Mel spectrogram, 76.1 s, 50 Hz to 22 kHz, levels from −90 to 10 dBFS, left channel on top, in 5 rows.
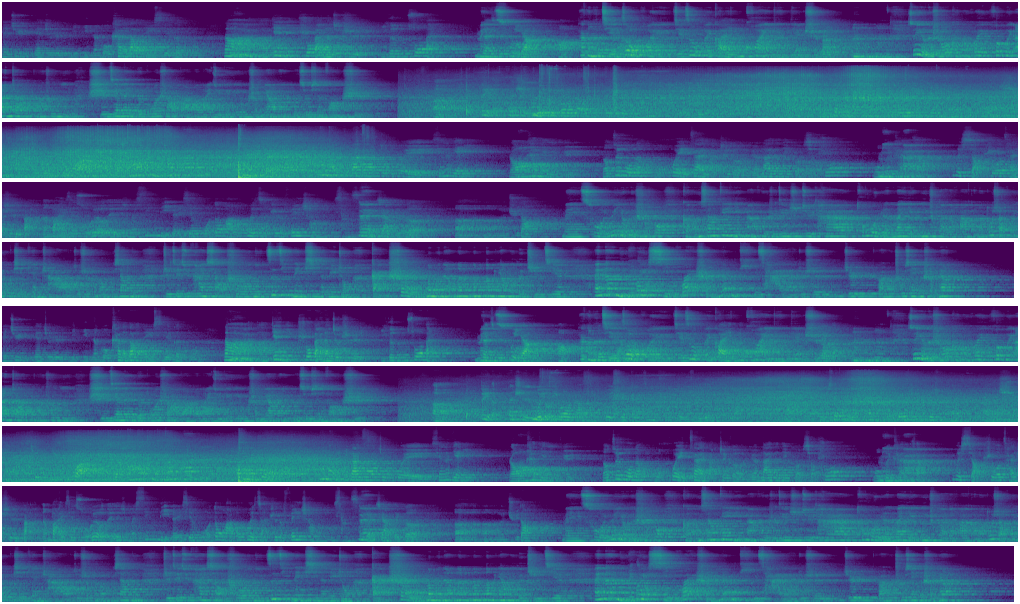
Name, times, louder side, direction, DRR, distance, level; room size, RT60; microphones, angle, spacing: voice 1, 0.0-3.0 3.3-6.5 7.2-9.5 10.7-11.1 12.2-12.5 13.1-13.2 21.7-26.3 27.0-29.6 29.9-33.0 33.3-33.7 34.0-34.8 35.3-37.5 38.1-39.1 39.5-43.0 43.5-44.3 44.7-52.2 52.5-53.6 70.0-70.7, right 1 dB, 70° right, -1 dB, 1.0 m, -35 dB
voice 2, 3.4-3.8 7.1-7.9 8.7-12.4 12.7-20.7 23.2-23.4 32.3-33.4 34.1-34.3 35.2-35.4 38.2-38.7 43.6-44.3 51.1-51.4 54.1-75.1, left 1 dB, 10° left, -5 dB, 1.3 m, -33 dB
sound 1, 21.2-36.1, left 3 dB, 45° left, 0.6 m, -30 dB
10.0 x 3.6 x 5.9 m, 2.2 s
head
